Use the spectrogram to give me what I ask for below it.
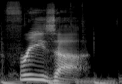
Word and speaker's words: Frieza: So, for the character's name, Toriyama simply chops off the last elongated vowel sound, changing furiza to furiza. That's a very minor modification, so returning this to English phonemes should be pretty simple. And it is. All the major English localizers agree, this is Frieza. Wait.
